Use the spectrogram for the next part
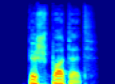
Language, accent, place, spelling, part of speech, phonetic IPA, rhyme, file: German, Germany, Berlin, gespottet, verb, [ɡəˈʃpɔtət], -ɔtət, De-gespottet.ogg
- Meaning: past participle of spotten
